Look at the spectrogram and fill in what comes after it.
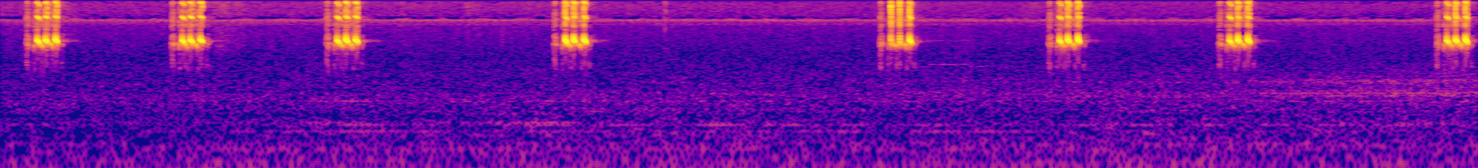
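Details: A single lone cricket in a real recording chirps in short, bright, high-pitched pulsed bursts, roughly one chirp per second with a few longer pauses, over a quiet, faint low background hum.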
